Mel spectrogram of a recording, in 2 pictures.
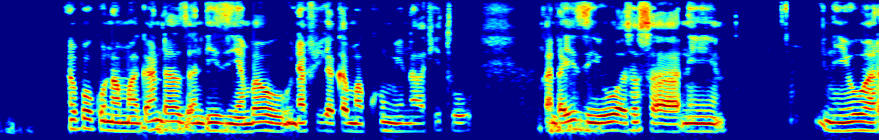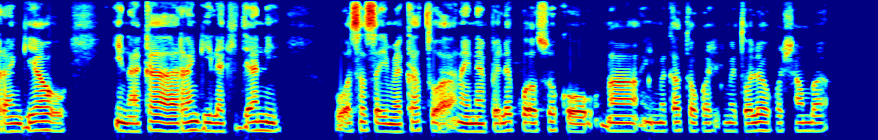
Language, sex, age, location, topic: Swahili, male, 18-24, Wajir, agriculture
